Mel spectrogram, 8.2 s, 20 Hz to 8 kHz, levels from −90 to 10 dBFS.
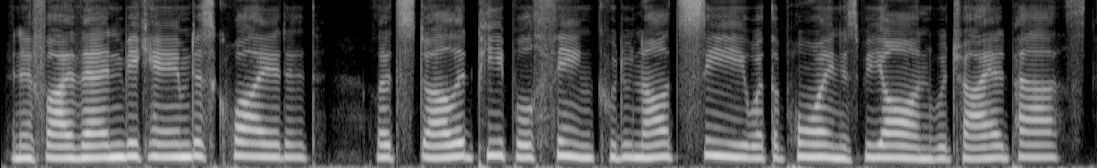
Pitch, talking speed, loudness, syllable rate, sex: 215 Hz, 170 wpm, -14 LUFS, 3.9 syllables/s, female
